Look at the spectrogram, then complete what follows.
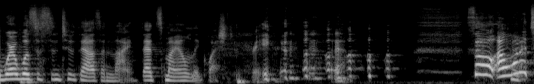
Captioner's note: laughs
